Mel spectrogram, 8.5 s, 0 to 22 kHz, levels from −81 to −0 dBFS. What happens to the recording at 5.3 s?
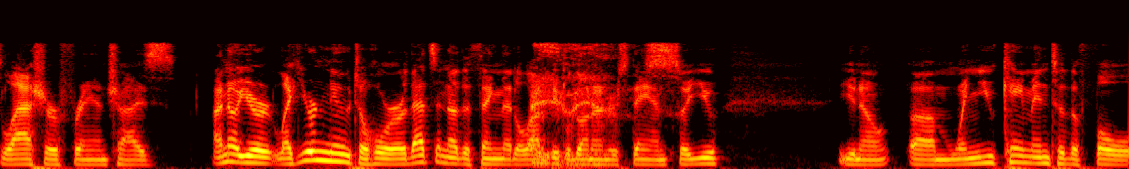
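Bluetooth LC3 compression runs through the whole clip, so 5.3 s carries the same damage as every other moment. The speech has a breathy, grainy edge, and its upper spectrum sounds thin and hissy rather than clear. That points to a low-bitrate transform codec, likely LC3, working in 10 ms frames at a rate that fits about 32 kbps. At that rate much of the high band is discarded and filled with noise, and the damage is plainly audible.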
